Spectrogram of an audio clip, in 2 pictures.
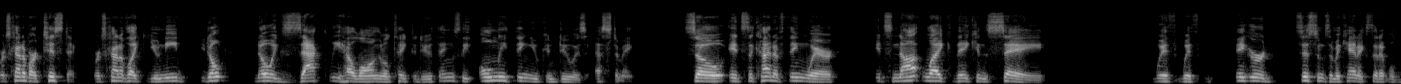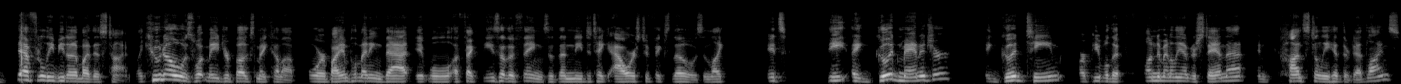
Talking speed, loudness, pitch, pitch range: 230 wpm, -28 LUFS, 145 Hz, 130-165 Hz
